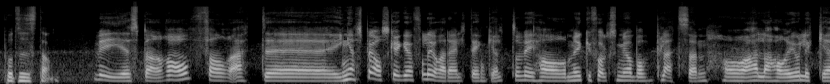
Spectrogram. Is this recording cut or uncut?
uncut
